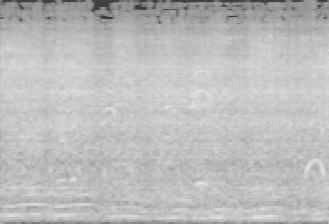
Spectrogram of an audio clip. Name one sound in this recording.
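A tractor engine rumbles nearby.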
